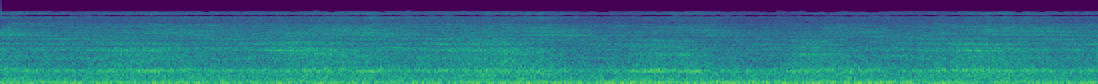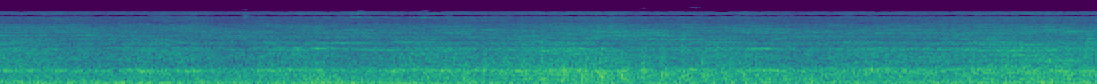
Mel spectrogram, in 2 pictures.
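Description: A CSX intermodal freight train rolling past: a steady, loud rumble of steel wheels on the rails, with faint high wheel squeals coming and going.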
